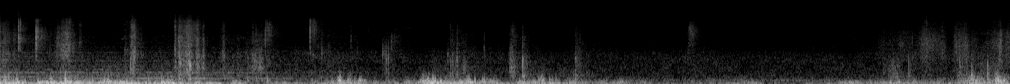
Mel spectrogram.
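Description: Footsteps on a snowy, slushy footpath, irregular steps over a strong low rumble on the microphone; it quietens for a moment about eight seconds in before picking up again.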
